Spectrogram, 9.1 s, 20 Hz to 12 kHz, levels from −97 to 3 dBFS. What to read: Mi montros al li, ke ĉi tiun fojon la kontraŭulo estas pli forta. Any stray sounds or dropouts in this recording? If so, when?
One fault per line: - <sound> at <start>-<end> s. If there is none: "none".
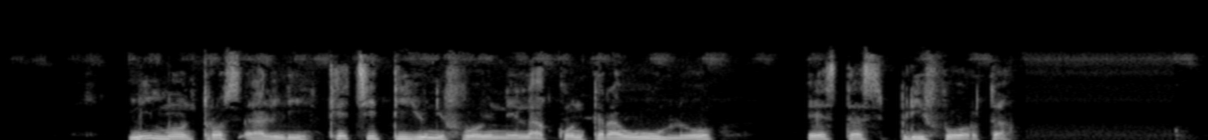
none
